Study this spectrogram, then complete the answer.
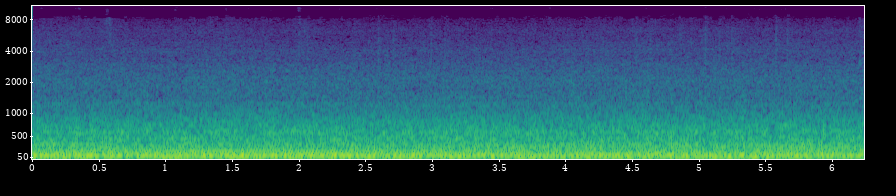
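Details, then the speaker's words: Toyota Tacoma with aggressive off-road tires at about 50 mph on coarse pavement, with some wind noise: steady deep tire roar, no rhythm or thump. Noticeable but not horrible, normal. "it's not too bad you can definitely hear it but it's not horrible"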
